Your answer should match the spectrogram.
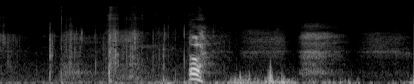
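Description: Footsteps on gritty concrete as a man walks, out of breath after a hundred weighted burpees. About two seconds in he lets out one falling "oh" groan, followed by heavy breaths.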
